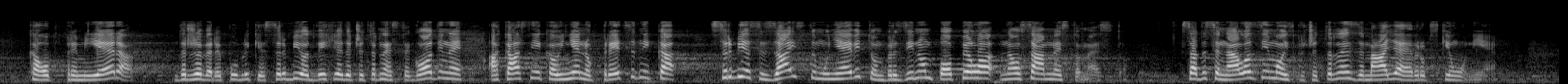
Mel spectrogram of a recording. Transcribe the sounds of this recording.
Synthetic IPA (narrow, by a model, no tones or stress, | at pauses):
kao̞pɾe̞mijeɾa | d̪r̩ʒaʋe̞ɾe̞publike̞sr̩bijeod̪ːʋeçiʎad̪et͡ʃe̞t̪r̩nɛːst̪e̞ɡo̞d̪ine̞akasnije̞kao̞iɲeːno̞ɡ̚pɾe̞ːt̪sʲe̞d̪nika | sr̩bijase̞zajist̪amuɲeʋit̪o̞mbr̩zino̞mpo̞pelanaosamnaest̪omḛst̪o̞ | sad̪ase̞nalazimo̞ispɾet͡ʃe̞t̪r̩nest̪ze̞maːʎaevɾo̞pske̞uːnḭjḛ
